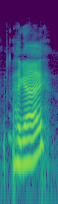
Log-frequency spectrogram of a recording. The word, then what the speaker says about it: Haggai: Haggai? Haggai? – Yep. – H-A-G-G-A-I? – Yeah.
